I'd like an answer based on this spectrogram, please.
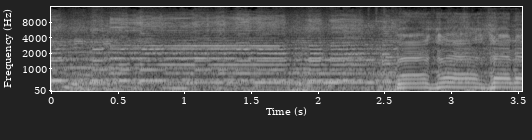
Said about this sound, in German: Also wer es schafft, anhand der Frequenz die verschiedenen Automodelle zu erkennen, die hier hupen, der gewinnt was. Oder die.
